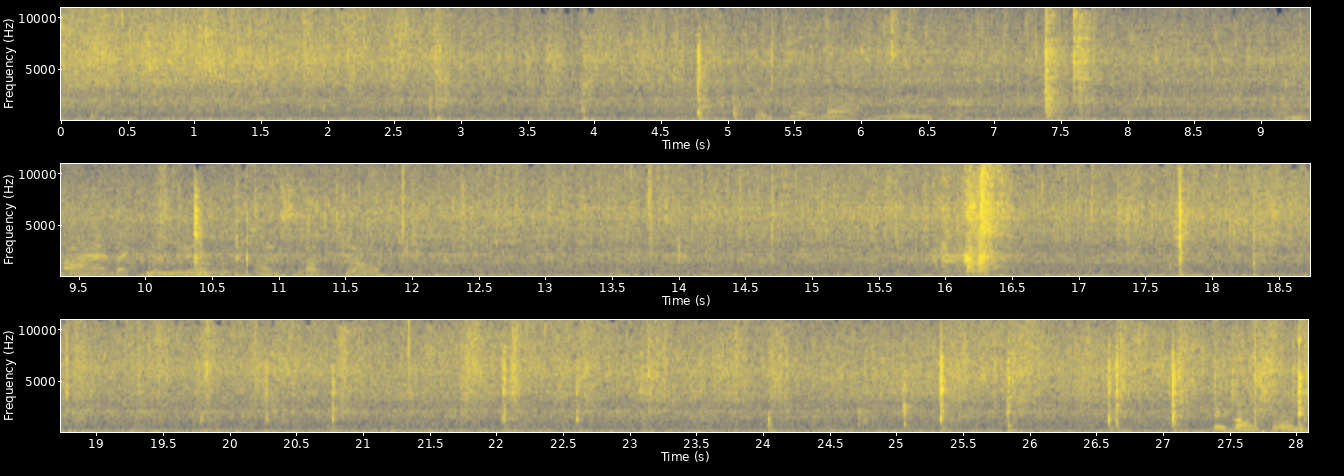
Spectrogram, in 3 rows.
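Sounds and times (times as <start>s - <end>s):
cabbage sizzling in a frying pan: 0.0s - 28.0s
spatulas tapping and scraping pan: 2.6s - 3.1s, 3.7s - 5.2s, 17.4s - 28.0s.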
